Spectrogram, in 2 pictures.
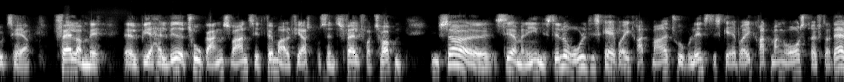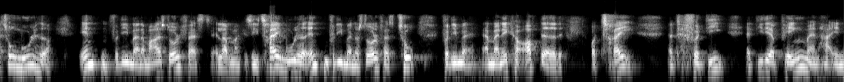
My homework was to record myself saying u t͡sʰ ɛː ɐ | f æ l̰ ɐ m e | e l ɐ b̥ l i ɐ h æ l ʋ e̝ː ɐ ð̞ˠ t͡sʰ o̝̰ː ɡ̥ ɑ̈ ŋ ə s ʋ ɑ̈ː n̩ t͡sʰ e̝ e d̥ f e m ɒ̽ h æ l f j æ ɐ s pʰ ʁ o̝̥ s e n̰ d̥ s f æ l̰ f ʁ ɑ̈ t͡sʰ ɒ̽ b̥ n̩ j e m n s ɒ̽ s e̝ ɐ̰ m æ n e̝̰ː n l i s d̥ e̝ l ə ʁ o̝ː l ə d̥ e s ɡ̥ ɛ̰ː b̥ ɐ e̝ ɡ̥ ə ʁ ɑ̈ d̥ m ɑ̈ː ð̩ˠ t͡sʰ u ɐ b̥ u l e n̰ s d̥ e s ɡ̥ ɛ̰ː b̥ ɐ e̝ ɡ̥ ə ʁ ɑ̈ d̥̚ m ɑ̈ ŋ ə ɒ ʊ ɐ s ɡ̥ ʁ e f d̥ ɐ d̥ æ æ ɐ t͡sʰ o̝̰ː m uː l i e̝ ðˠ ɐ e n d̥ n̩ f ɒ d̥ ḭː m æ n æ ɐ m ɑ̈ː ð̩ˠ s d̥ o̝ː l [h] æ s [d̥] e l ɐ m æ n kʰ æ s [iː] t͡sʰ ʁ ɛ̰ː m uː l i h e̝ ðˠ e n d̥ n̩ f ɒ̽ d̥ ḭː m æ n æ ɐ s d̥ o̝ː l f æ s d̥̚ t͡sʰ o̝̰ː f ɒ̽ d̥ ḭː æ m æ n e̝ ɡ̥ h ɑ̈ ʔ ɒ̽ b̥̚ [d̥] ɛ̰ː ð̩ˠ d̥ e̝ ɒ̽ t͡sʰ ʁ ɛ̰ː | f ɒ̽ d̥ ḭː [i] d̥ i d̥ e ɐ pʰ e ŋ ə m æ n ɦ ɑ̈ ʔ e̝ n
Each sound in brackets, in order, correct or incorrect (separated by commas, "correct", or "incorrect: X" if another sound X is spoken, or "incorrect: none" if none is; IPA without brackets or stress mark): incorrect: f, correct, correct, correct, incorrect: æ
